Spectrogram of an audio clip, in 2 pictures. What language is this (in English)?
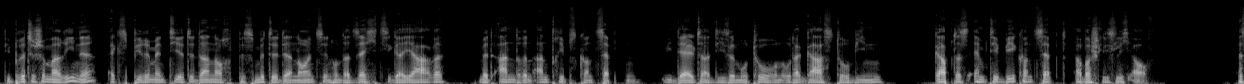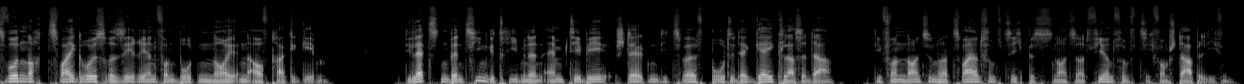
German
